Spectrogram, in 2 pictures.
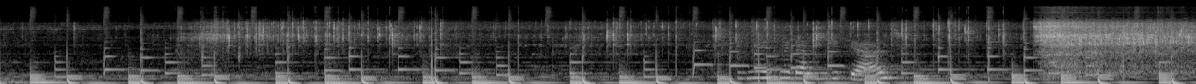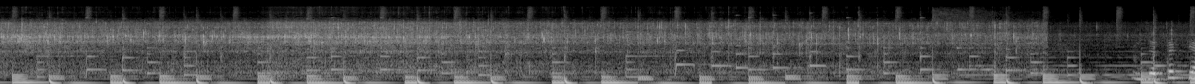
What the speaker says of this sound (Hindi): तेल गर्म कर लिया था और मैंने इसमें मिर्च डाल दी। अब मैं इसमें डालूँगी साबुत जीरा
